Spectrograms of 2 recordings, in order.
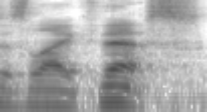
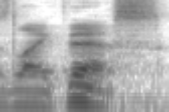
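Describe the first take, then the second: First: The voice sounds supported, pushed from the diaphragm. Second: The voice sounds lower, drawn from the belly. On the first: "my diaphragm voice is like this" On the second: "my belly voice is like this"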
